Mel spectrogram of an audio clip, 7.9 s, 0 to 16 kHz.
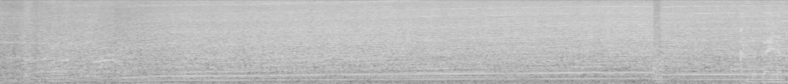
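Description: A touring car engine held in second gear on a street circuit in the GTR2 racing game drones loudly and steadily, pitch climbing gradually, then a brief sharp knock and a shift near the end.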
